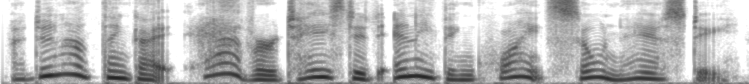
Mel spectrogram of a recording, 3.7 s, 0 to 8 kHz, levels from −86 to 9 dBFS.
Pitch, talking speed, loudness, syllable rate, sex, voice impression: 235 Hz, 175 wpm, -15 LUFS, 5.0 syllables/s, female, feminine, middle-aged, slightly relaxed, slightly weak, soft, fluent, intellectual, friendly, elegant, lively, strict, sharp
